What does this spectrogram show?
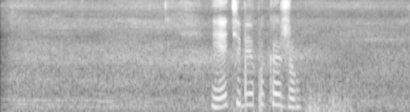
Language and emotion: Russian, neutral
